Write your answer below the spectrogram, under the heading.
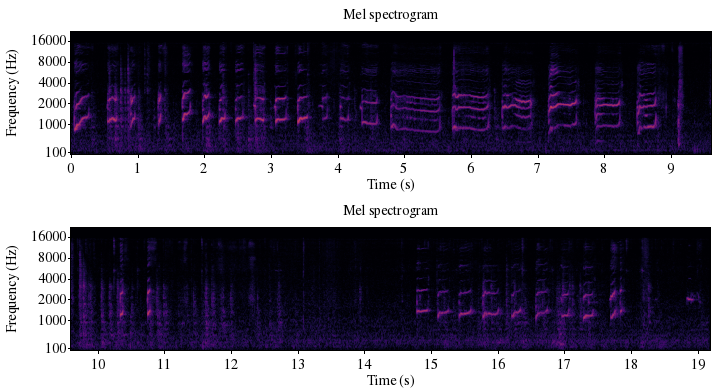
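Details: Whimpering from a long-coat chihuahua of the pair Choco and Maron at home: rapid runs of short, squeaky whines and yips, then longer quavering whines midway, over a steady hiss of background noise.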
